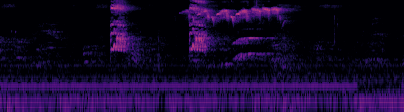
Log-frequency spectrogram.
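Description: A bird calling: two short harsh notes, then a rapid run of high chirping notes lasting about a second.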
